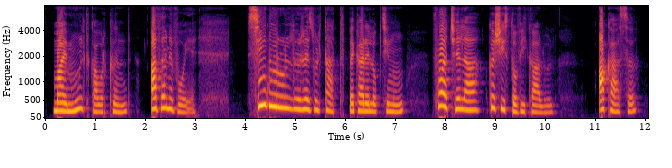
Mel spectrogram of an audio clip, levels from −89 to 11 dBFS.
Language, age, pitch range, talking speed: Romanian, 30-49, 195-260 Hz, 90 wpm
